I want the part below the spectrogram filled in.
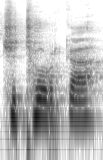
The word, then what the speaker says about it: Chattur'gha: Either there, there's Chattur'gha, Ulyaoth, and Xel'lotath.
